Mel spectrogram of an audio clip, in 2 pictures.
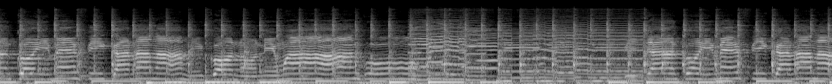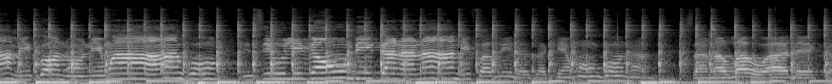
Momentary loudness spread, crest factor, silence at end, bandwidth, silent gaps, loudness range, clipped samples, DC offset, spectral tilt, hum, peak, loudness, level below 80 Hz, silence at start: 7 LU; 16 dB; 0 s; 15 kHz; none; 3 LU; under 0.1%; under 0.1%; -4.5 dB/octave; none; 0 dBFS; -17 LUFS; -28 dBFS; 0 s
